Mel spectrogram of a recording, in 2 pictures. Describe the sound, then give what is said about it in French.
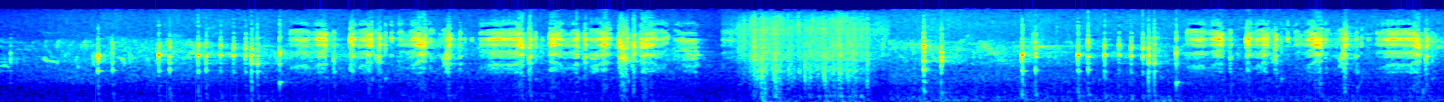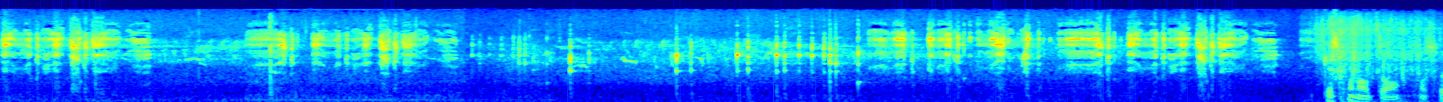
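A male capercaillie's courtship display song: sharp dry clicks accelerating into bursts of harsh, scraping whetting phrases, repeated in several strophes, clear with no one talking. “là, c'est un coq avec les différentes strophes de son chant, parce qu'on décrit plusieurs, euh, plusieurs, euh, comment dire, plusieurs strophes dans son chant.”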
